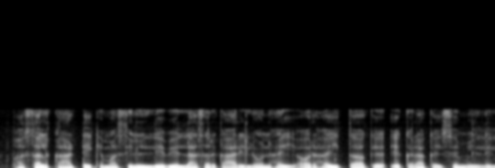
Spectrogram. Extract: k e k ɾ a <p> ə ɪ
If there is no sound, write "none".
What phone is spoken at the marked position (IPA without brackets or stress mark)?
k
